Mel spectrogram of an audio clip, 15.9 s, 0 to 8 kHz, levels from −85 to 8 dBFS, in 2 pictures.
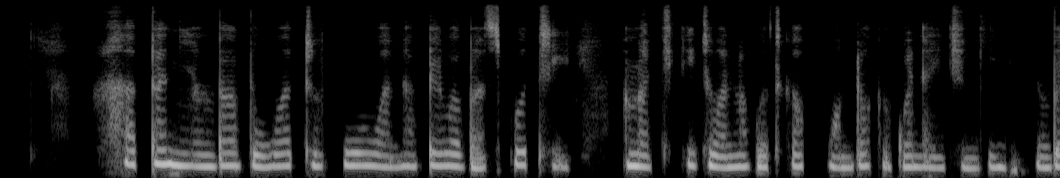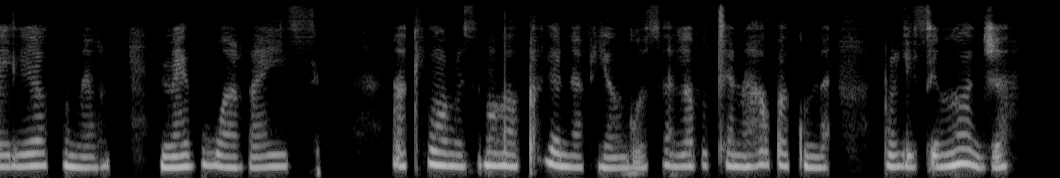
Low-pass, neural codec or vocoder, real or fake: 7.2 kHz; codec, 44.1 kHz, 2.6 kbps, DAC; fake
